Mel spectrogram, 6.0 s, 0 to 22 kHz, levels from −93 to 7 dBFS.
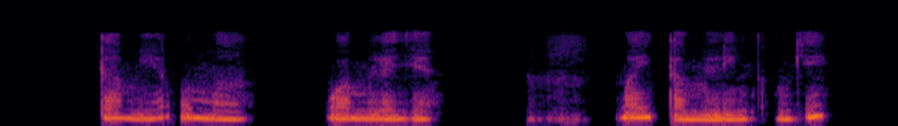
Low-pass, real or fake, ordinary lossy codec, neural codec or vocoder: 7.2 kHz; real; Opus, 16 kbps; none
